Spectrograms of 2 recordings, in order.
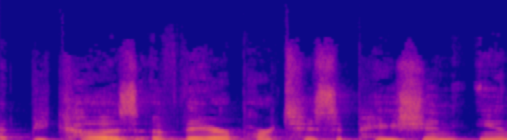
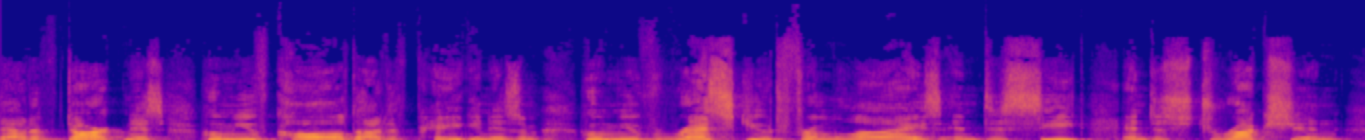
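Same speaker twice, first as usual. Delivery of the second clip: high, loud, rapturous prayer voice; Paul praying; 13 semitones higher, 9 dB louder than usual. Retold or imitated. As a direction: pour it out like an ecstatic prayer. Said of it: "and he says".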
